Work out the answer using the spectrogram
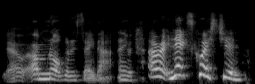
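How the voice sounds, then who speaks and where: A woman's voice: a little high, very animated, fast, gravelly, fairly bright tone. A woman hosting an interview show, asking questions in a playful, teasing way. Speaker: host. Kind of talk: casual interview chat.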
